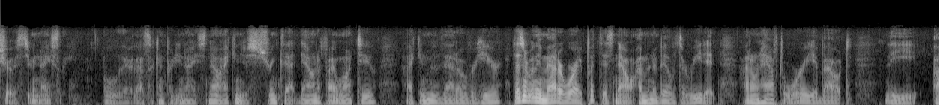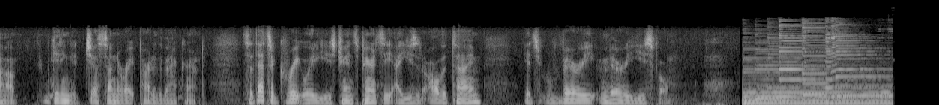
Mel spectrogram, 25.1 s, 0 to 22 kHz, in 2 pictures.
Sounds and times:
Speech: 0.0 - 21.6
Music: 22.4 - 24.5.

